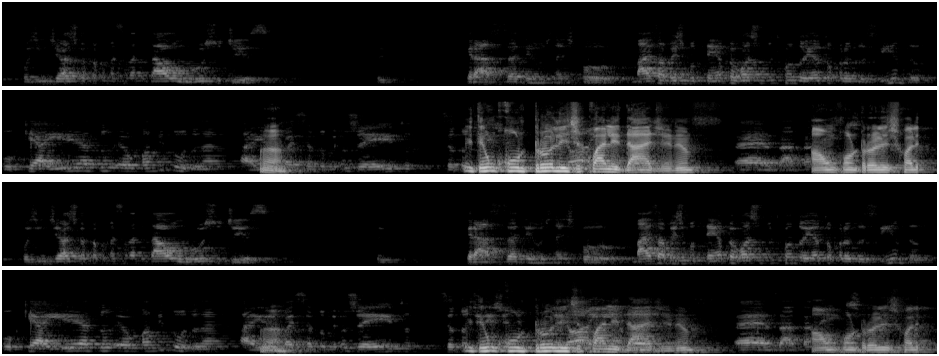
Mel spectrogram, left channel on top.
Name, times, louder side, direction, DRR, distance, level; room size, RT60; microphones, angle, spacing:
voice 1, 0.2-2.7 3.7-3.8 4.6-13.4 13.8-15.9 16.7-17.9, right 2 dB, 35° right, 0.9 m, -40 dB
voice 2, 14.0-16.3 17.4-18.5, left 5 dB, 60° left, 0.3 m, -23 dB
11.5 x 9.0 x 2.3 m
head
